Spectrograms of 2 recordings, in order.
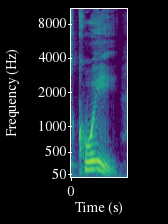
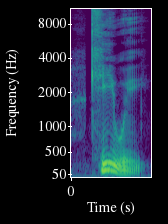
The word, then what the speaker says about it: Cui: and his name is cui some people call him cui some people call them cui cui and others call him Kiwi which he is his name and how you pronounce it in the manga but yes he was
